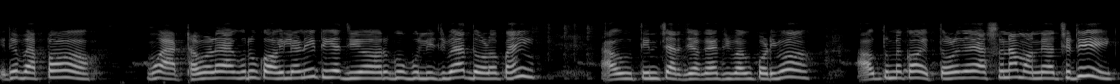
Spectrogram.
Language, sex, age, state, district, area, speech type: Odia, female, 60+, Odisha, Jagatsinghpur, rural, spontaneous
